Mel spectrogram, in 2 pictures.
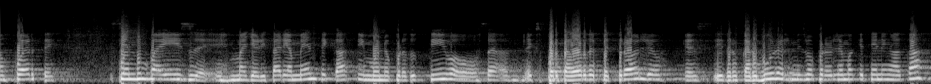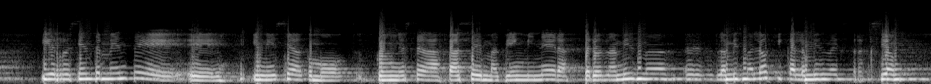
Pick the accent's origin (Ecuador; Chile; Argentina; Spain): Ecuador; Quito, Pichincha; hemos hecho en Quito, que es de donde vengo yo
